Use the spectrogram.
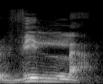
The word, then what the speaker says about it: ville: to do it together Villa you have a double either a little bit short Villa make sure you pronounce the e at the end so the person you're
